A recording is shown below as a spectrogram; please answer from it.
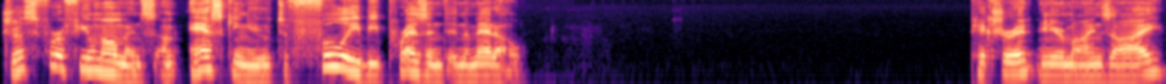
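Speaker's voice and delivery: calm, steady guiding voice, unhurried; guided meditation. Acted. Teacher guiding the class through the visualization, calm meditation voice. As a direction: lead the room gently into stillness.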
